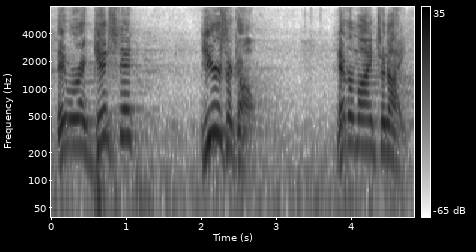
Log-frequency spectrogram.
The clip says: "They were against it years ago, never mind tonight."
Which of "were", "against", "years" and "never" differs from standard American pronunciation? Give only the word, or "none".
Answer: none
